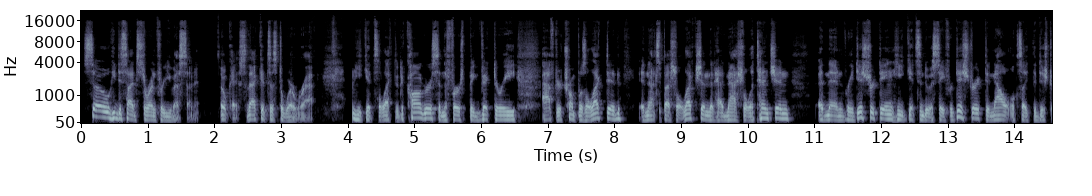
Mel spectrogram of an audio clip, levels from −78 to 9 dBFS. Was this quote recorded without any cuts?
no; 2 cuts; at 4.1 s, 6.9 s

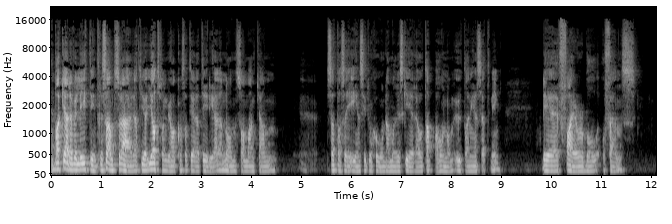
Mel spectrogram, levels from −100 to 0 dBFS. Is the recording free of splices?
no; 1 cut; at 2.1 s

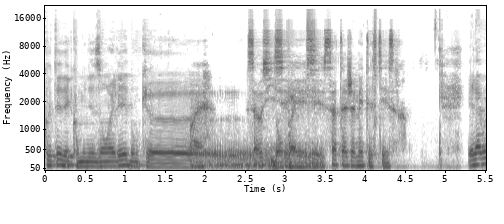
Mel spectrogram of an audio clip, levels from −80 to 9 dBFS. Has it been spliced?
no; 0 cuts

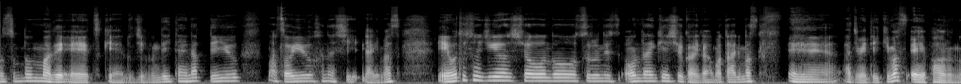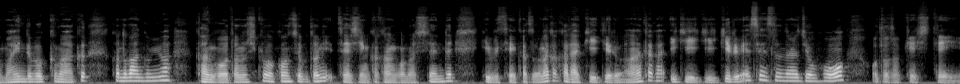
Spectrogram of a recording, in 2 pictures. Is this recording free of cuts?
no; 2 cuts; at 4.4 s, 7.8 s

